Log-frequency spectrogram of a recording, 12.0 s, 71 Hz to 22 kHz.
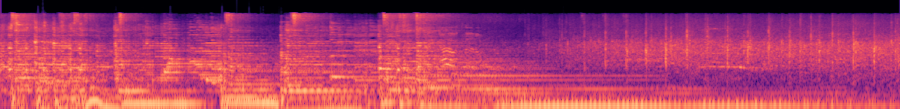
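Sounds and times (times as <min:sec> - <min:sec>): steady low bass hum: 0:06.3 - 0:11.9
audience clapping: 0:06.9 - 0:12.0.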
